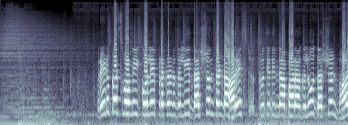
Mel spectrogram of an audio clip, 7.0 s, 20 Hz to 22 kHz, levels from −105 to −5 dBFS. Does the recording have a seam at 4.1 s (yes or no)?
no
